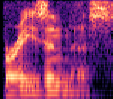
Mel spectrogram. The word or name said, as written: brazenness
